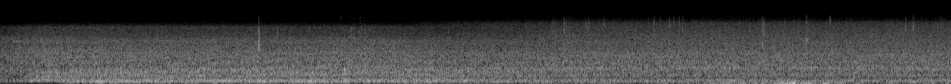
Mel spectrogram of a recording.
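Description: Creek water rushing steadily over boulders, with a brief low thump about eight seconds in.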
